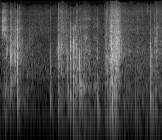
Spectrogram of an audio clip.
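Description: Handling noise from a handheld action camera: about five light, irregularly spaced knocks and scuffs as it is turned around.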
